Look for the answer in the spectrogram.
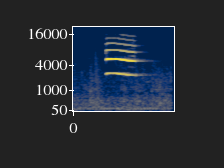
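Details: A single long-eared owl begging call recorded in darkness near a house with a ZOOM H5 and LOM Usi Pro: one loud, thin, squeaky whistle lasting about half a second, dropping slightly in pitch, against soft hiss.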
